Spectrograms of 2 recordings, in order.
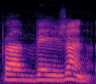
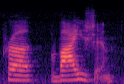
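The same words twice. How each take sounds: First: Careful slow "provision" with schwa first; schwa pronunciation. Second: "provision" drawn out slowly as pro-VYE-zhun, with a long I; slow questioning "provision" with a long I; long I pronunciation. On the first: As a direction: say "provision" with a reduced "pruh". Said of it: "it's a schwa". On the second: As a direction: try "provision" with the I said like "eye". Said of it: "Why isn't it pro". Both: Shown as a demonstration.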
